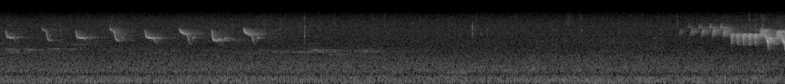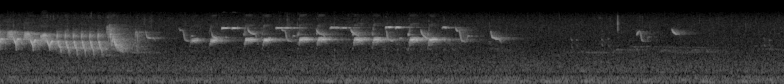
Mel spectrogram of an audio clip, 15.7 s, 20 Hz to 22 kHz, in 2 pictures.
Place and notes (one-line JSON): {"title": "Aukštaitija National Park, Lithuania, tourists and wilderness", "date": "2012-05-26 17:10:00", "description": "so-called \"tourists\" on the other shore of the lake playing loud music...", "latitude": "55.46", "longitude": "25.97", "altitude": "150", "timezone": "Europe/Vilnius"}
